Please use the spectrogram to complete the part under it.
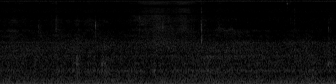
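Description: A blade scrapes softly against skin.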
